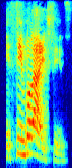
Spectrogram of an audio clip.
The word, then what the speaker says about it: symbolizes: Y symbolizes, also, ahí también se pronuncia la ES.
